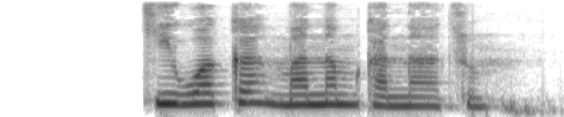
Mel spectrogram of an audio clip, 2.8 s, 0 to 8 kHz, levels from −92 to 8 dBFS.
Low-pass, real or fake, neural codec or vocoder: 7.2 kHz; real; none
